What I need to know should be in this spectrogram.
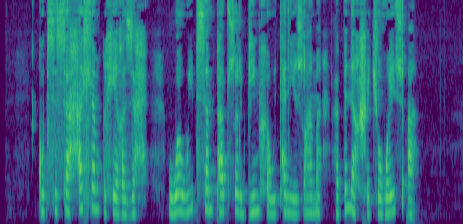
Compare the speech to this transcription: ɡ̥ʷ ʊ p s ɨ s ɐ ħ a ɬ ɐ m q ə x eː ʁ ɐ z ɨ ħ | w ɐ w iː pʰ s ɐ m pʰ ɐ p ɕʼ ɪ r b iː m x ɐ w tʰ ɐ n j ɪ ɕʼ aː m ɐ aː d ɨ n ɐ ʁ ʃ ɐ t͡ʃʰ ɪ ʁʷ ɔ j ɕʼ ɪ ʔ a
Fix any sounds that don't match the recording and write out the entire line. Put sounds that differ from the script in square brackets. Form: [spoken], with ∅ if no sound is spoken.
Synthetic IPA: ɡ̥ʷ ʊ p s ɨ s ɐ ħ a ɬ ɐ m q ə x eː ʁ ɐ z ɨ ħ | w ɐ w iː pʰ s ɐ m pʰ ɐ p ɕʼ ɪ r b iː m x ɐ w tʰ ɐ n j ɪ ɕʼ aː m ɐ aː [b] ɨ n ɐ [χ] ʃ ɐ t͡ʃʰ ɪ ʁʷ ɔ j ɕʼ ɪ ʔ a

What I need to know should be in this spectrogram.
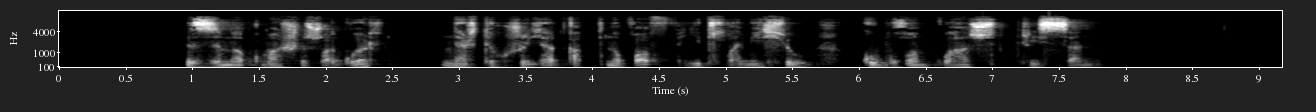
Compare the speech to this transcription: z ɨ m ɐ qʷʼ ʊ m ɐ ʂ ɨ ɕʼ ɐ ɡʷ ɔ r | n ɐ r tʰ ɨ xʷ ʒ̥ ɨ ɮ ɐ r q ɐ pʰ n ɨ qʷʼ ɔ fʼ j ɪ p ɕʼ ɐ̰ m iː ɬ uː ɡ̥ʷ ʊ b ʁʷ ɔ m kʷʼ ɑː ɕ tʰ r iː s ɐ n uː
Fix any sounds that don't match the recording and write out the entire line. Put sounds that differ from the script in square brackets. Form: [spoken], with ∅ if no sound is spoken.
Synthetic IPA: z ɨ m ɐ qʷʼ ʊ m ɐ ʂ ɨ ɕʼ ɐ ɡʷ ɔ r | n ɐ r tʰ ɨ xʷ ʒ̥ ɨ ɮ ɐ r q ɐ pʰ n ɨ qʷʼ ɔ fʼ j ɪ p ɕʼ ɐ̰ m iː ɬ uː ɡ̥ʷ ʊ b ʁʷ ɔ m kʷʼ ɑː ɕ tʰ r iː s ɐ n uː

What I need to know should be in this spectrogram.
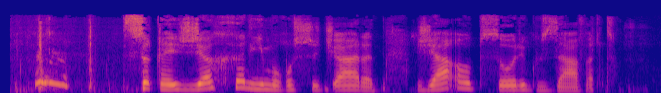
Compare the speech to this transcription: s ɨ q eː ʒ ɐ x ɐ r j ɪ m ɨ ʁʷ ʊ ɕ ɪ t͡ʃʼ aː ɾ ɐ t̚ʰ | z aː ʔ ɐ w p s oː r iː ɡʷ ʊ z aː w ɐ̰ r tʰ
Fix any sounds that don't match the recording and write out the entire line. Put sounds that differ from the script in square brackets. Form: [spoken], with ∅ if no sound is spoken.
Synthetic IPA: s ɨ q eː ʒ ɐ x ɐ r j ɪ m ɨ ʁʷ ʊ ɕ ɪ t͡ʃʼ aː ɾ ɐ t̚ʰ | [ʒ] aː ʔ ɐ w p s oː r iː ɡʷ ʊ z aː [v] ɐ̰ r tʰ

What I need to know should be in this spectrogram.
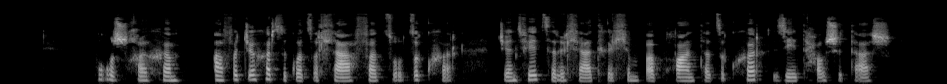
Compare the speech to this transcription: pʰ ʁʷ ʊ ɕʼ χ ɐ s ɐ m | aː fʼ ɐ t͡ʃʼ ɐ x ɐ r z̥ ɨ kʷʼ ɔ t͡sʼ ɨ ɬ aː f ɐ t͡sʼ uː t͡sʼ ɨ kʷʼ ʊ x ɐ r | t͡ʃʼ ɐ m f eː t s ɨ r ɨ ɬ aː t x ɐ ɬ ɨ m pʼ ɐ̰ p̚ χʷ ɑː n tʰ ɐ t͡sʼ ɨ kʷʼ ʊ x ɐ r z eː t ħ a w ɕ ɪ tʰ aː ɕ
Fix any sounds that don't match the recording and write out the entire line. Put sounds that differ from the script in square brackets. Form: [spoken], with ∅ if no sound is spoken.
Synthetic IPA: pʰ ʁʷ ʊ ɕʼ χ ɐ [x] ɐ m | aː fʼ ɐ t͡ʃʼ ɐ x ɐ r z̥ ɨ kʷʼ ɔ t͡sʼ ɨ ɬ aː f ɐ t͡sʼ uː t͡sʼ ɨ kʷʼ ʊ x ɐ r | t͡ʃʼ ɐ [n] f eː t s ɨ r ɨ ɬ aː t x ɐ ɬ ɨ m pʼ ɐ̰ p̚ χʷ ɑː n tʰ ɐ t͡sʼ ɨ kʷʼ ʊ x ɐ r z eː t ħ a w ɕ ɪ tʰ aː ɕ

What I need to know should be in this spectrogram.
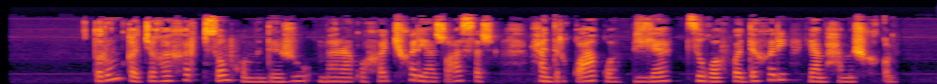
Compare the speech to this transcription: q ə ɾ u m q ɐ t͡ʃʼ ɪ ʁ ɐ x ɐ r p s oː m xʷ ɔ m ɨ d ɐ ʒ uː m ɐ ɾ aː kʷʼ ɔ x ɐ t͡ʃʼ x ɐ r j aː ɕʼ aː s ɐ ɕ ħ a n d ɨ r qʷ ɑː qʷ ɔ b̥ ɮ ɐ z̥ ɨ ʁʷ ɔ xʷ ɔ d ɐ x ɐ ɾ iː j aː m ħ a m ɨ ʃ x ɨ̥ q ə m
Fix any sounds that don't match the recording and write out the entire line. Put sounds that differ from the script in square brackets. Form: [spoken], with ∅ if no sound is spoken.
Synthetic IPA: q ə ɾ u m q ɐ t͡ʃʼ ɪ ʁ ɐ x ɐ r p s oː m xʷ ɔ m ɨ d ɐ ʒ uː m ɐ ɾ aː kʷʼ ɔ x ɐ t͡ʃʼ x ɐ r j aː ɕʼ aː s ɐ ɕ ħ a n d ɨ r qʷ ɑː qʷ ɔ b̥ ɮ ɐ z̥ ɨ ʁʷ ɔ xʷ ɔ d ɐ x ɐ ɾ iː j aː m ħ a m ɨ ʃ x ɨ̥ q ə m

